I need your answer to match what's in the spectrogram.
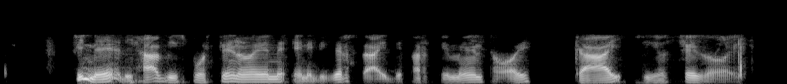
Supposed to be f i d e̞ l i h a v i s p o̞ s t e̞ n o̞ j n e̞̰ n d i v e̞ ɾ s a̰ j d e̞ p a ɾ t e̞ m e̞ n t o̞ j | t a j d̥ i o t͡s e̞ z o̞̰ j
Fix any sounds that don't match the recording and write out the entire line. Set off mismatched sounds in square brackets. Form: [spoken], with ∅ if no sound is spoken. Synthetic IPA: f i [n] e̞ l i h a v i s p o̞ s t e̞ n o̞ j n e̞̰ n d i v e̞ ɾ s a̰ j d e̞ p a ɾ t e̞ m e̞ n t o̞ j | [k] a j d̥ i o t͡s e̞ z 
